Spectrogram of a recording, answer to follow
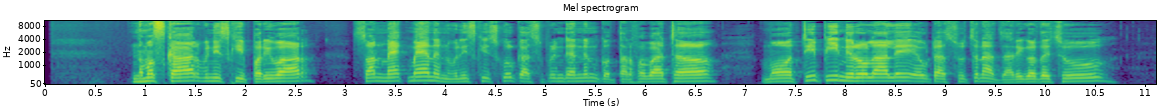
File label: nepali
